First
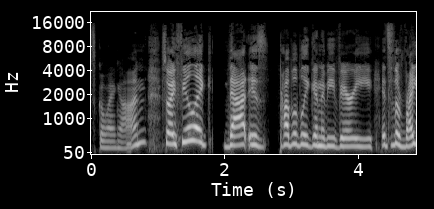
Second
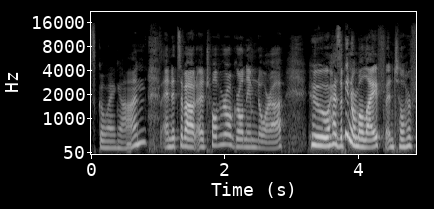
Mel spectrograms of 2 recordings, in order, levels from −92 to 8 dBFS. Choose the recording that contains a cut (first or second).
second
